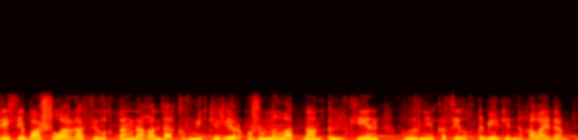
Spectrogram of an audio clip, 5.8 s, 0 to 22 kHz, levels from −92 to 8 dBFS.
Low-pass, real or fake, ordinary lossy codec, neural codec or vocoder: 7.2 kHz; fake; Opus, 24 kbps; codec, 44.1 kHz, 7.8 kbps, Pupu-Codec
